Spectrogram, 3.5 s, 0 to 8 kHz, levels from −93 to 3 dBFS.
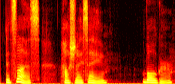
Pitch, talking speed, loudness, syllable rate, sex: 185 Hz, 85 wpm, -17 LUFS, 4.0 syllables/s, female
